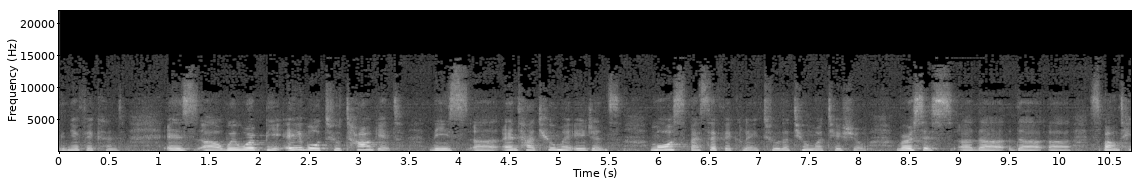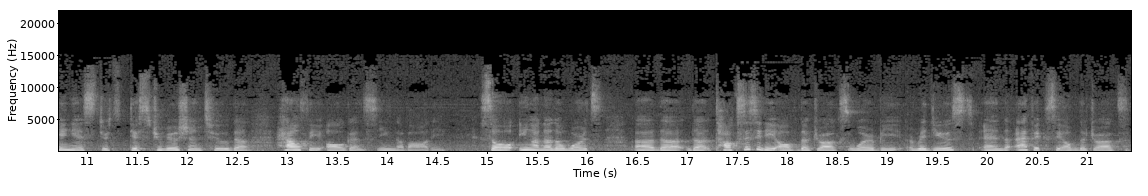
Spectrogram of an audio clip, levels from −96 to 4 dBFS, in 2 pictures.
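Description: No audible technical faults occur anywhere in this recording.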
